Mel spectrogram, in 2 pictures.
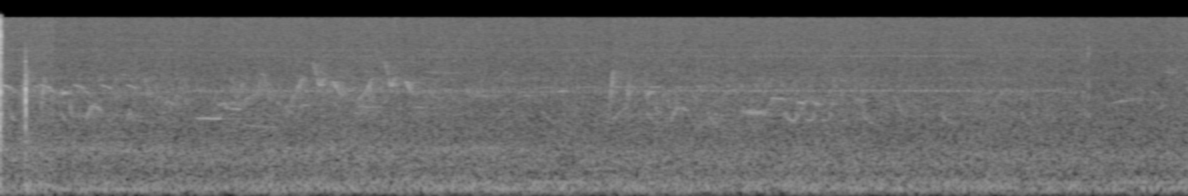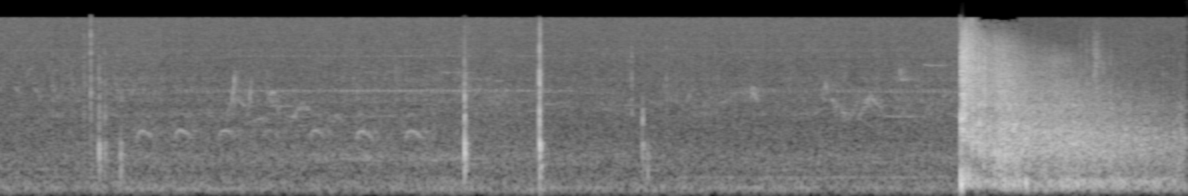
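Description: Faint field ambience with a few light clicks, then near the end a single loud shotgun blast whose echo fades over about a second and a half. It is the shot that drops a wild turkey gobbler.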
